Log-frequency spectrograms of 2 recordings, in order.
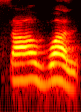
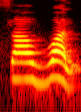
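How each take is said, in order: First: The middle consonant is a w sound. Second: The same.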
